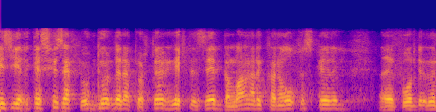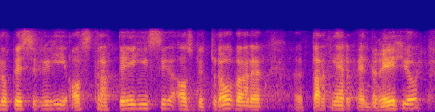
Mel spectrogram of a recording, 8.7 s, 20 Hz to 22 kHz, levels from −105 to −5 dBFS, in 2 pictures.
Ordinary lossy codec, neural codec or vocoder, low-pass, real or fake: Opus, 16 kbps; codec, 24 kHz, 0.9 kbps, WavTokenizer, medium music audio release; 7.2 kHz; fake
